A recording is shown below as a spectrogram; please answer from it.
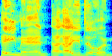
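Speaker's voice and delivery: slow, loose, vague put-on American accent. Quoting a man who greeted them, a speaker does his: put-on American accent. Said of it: "I'm gonna do the Indian accent. No, American".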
